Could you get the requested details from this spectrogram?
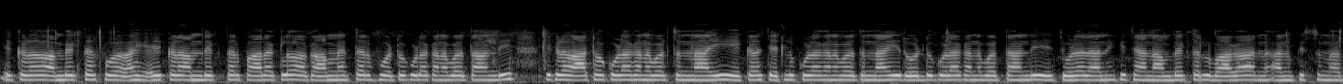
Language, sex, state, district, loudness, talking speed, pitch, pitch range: Telugu, male, Andhra Pradesh, Anantapur, -22 LUFS, 115 wpm, 205 Hz, 200-215 Hz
